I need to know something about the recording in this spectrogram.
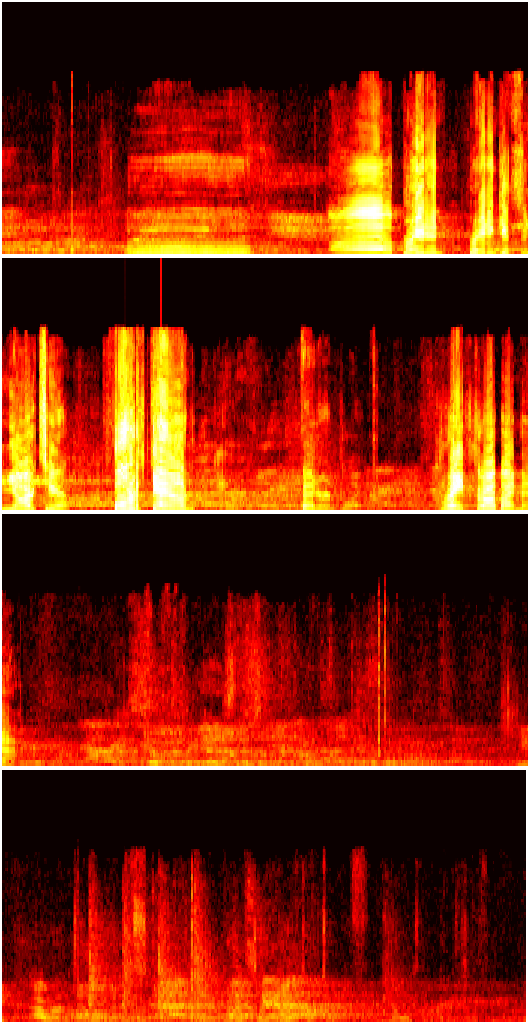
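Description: Young men shout loudly to each other in a large echoing indoor hall.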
